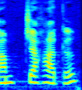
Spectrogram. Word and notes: amjaqatl: Mi'gmaq

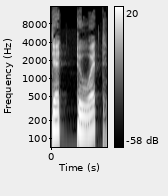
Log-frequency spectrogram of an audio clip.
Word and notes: tettuet: Mi'gmaq

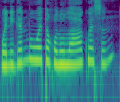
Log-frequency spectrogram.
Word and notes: ignmuetoq: Mi'gmaq

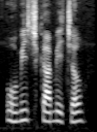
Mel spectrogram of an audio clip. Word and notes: umijgamijl: Mi'gmaq

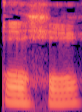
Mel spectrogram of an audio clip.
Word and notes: oqo: Mi'gmaq

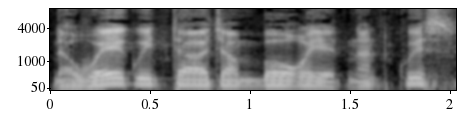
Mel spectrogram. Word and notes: jampo'qiet: jam'po'qiet; Mi'gmaq

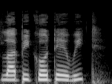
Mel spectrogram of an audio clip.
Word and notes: lapigotewit: Mi'gmaq

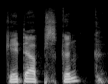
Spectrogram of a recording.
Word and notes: getapsgng: Mi'gmaq

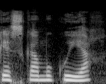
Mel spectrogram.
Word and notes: gesgamugwiaq: Mi'gmaq

